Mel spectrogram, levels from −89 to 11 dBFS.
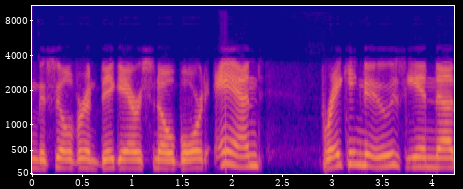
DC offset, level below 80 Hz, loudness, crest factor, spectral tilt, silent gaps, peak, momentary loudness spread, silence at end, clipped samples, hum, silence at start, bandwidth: under 0.1%; -76 dBFS; -20 LUFS; 16 dB; -7 dB/octave; none; -6 dBFS; 4 LU; 0 s; under 0.1%; none; 0 s; 5 kHz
